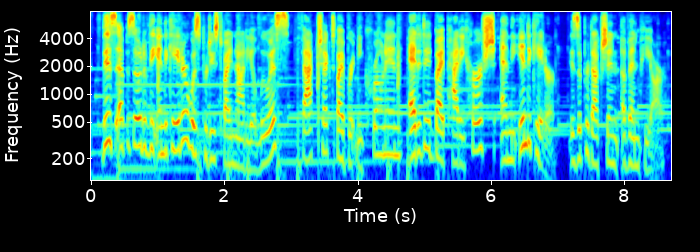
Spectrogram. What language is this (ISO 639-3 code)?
eng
